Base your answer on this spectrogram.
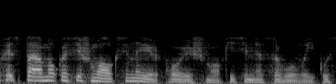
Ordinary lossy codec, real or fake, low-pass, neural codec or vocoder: AAC, 16 kbps; fake; 3.6 kHz; autoencoder, 22.05 kHz, a latent of 192 numbers a frame, VITS, trained on many speakers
